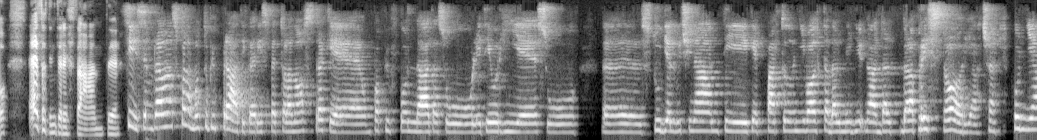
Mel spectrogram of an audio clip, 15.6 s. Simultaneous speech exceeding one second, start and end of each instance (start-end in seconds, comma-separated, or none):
none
